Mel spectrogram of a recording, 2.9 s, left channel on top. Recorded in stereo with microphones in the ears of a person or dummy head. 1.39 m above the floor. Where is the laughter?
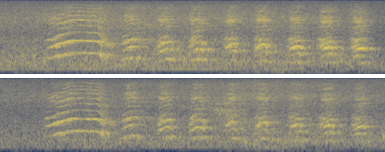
10° left (ahead or behind), 5.5 m; by 2.8 s 40° left (ahead or behind), 4.5 m.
